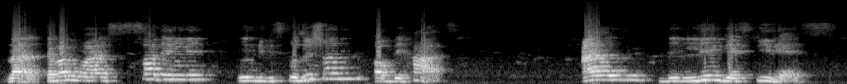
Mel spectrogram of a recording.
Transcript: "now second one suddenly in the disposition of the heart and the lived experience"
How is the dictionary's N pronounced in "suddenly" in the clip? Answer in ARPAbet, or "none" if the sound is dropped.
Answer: N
